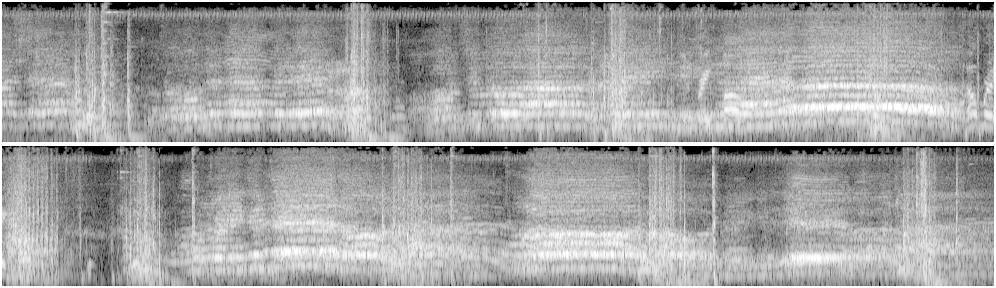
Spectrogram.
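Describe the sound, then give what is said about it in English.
A real recording of an actual chain gang singing the work song Po Lazarus in unison, drawn-out melodic lines rising and falling, punctuated every few seconds by sharp, loud percussive strikes like tools hitting. “Apparently, that was a real recording of an actual chain gang singing that song, what you hear in it.”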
